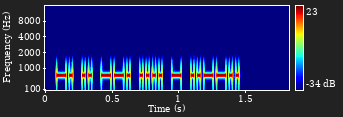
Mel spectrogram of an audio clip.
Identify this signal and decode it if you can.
Morse code, heard as a keyed tone, about 50 wpm, 700 Hz. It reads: NIGHT?
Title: Sentences from Top 1300 Words 50wpm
